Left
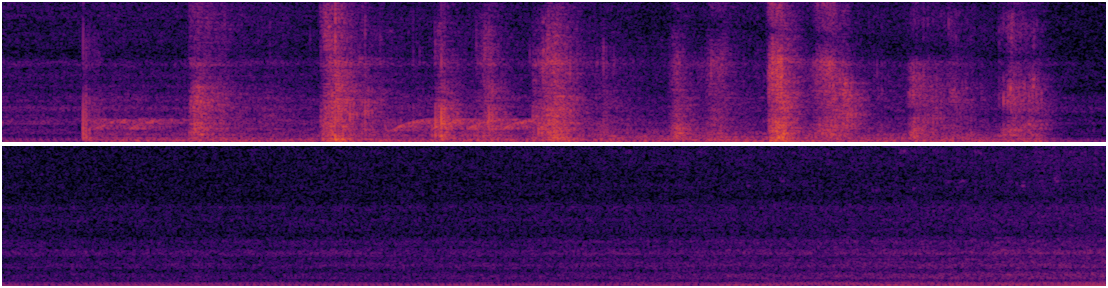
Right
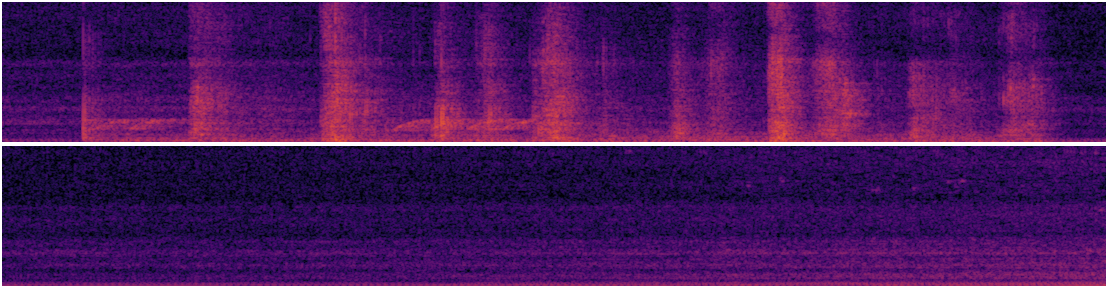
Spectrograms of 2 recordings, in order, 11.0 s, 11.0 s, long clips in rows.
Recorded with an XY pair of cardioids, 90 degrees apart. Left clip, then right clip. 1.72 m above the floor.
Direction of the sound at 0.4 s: 15° left.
